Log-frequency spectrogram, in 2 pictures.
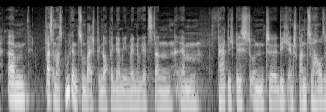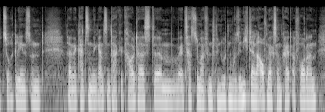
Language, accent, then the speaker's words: German; Berlin, Germany; als Berliner ist man ja eh schon so drauf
